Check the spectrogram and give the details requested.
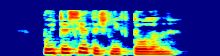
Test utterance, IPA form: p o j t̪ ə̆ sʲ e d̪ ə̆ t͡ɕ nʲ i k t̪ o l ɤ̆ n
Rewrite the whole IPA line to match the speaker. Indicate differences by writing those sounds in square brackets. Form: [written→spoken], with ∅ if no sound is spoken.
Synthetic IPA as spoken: p [o→u] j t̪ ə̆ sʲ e [d̪→t̪] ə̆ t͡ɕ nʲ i k t̪ o l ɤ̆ n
